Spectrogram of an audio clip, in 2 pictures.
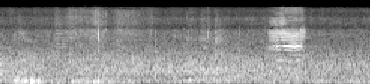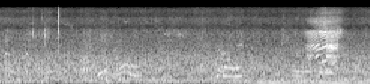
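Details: A baby sloth exercising during playtime lets out two short, high, quavering squeals several seconds apart, with faint low voices and rustling between them.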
